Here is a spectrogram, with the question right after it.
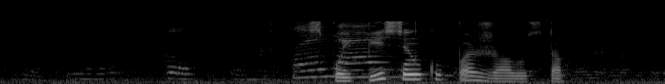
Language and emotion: Russian, neutral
